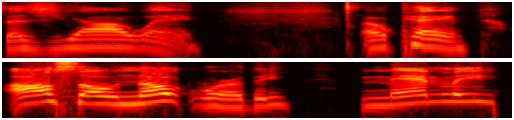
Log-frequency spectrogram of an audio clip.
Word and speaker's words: Yahweh: covered from last chapter and that y-h-w-h is pronounced as yahweh okay also noteworthy manly p hall the most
